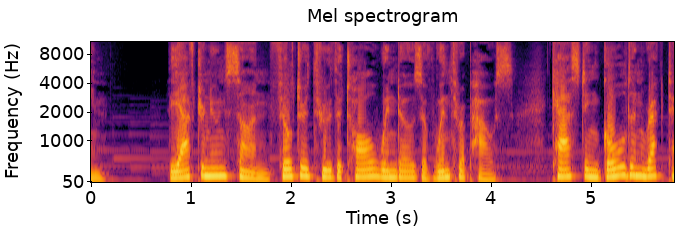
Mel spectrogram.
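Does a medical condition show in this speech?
No.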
